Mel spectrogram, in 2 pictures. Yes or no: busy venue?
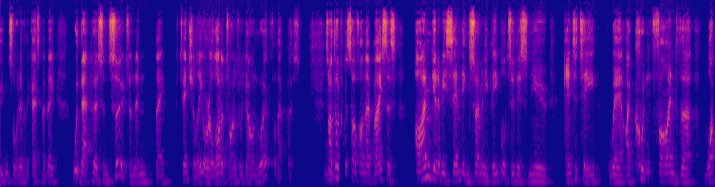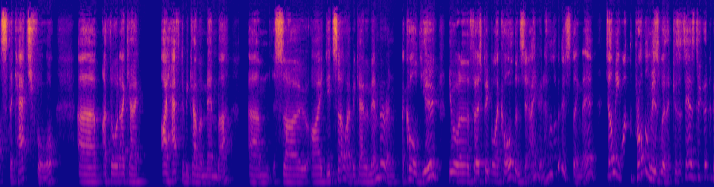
no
